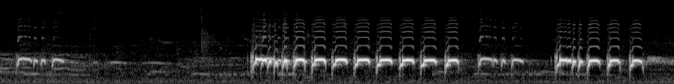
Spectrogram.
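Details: Local Indonesian zebra dove singing loudly, a recording used as a lure to stir other doves to sing: a few hooked coos, then a fast staccato run of about ten identical rolling notes, a pause, and a shorter run.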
